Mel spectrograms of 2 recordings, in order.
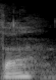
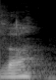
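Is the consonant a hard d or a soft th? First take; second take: soft th; soft th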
